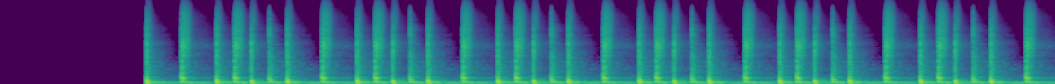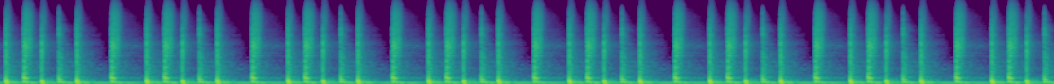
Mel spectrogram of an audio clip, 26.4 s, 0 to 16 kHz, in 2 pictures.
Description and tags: Kastimes Drum Sample 4
drum, rhythm, sticks, groovy, percussion, music, percussion-loop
